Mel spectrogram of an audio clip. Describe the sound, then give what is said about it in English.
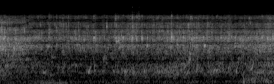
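Evening lake ambience: a steady, soft wash of moving water with a bright, hissy texture and small trickling ripples, holding an even level throughout with no voices. “What about an evening lake?”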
